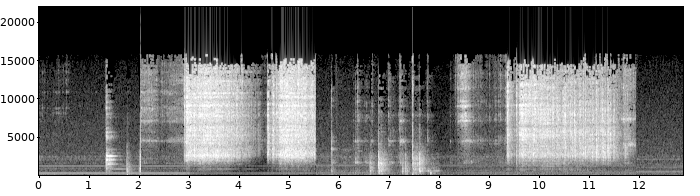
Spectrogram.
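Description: Dry pearl barley and mung beans poured from glass jars into a nonstick rice-cooker inner pot, heard as two long hissing patters of grains, the first a few seconds in and the second near the end. In between, the jars' wire clasps click and the glass clinks.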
